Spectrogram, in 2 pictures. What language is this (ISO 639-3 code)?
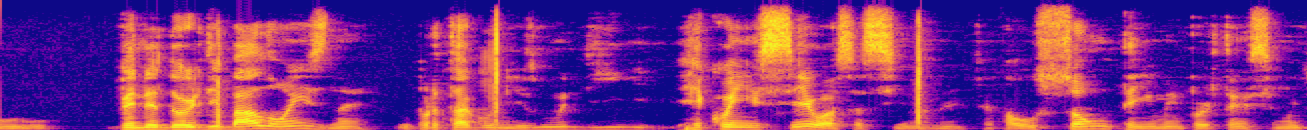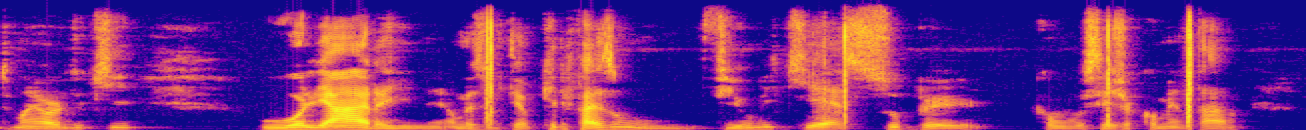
por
